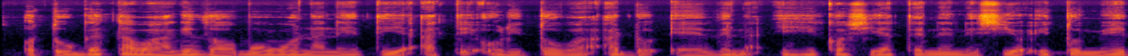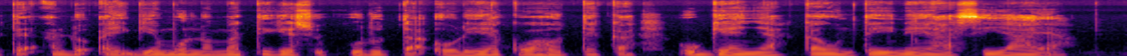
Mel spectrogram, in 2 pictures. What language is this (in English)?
Kikuyu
